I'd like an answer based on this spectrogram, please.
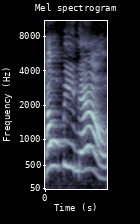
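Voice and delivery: shrill, high, loud yell. Retelling how May yells at the twins: imitating someone yelling. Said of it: "just yells at these twins and she's like".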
